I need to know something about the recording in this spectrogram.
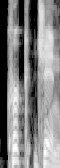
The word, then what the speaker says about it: Kurkjian: I have I always say Kirk Jinn Captain Kirk and the Jin you drink right do you have a a way that you tell people how to explain it I just say it's two syllables Kirk Jin that's it you can't miss it but most people do it's time for it's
